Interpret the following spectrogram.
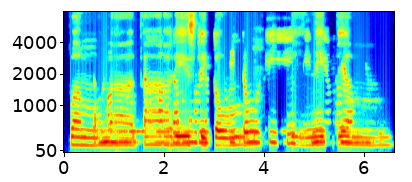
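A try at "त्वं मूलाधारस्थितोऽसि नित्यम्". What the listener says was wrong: I hear E. There's no E. Tvam Mooladharasthitosi Nityam.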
